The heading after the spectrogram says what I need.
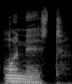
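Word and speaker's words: honest: start with वल sound even if word start with अ silent constant for example an hour the word ऑनेस्ट also ए silent constant ए तो इस यहां पर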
